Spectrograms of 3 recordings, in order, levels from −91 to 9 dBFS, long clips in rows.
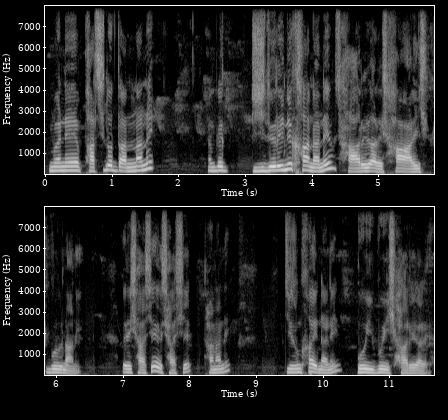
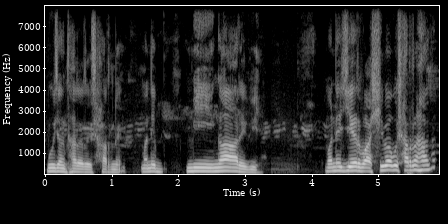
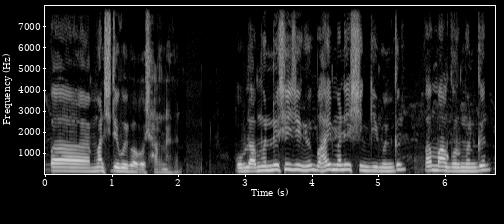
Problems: constant background noise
